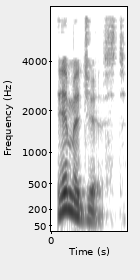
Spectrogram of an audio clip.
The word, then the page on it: imagist: British English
